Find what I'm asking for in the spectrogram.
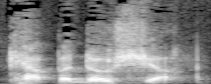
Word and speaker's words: Cappadocia: And when you see a Greek word with a kappa in it, it is pronounced a K. Like our English word cap, C-A-P, cap, k sound. And the Bible has a word, the name of a place, Cappadocia, k.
